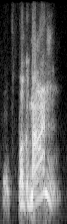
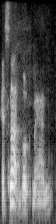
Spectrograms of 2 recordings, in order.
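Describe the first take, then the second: First: Loud mock German "Bookman"; put-on German accent on "Bookman"; mock German surname. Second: Said in the usual way. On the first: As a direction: punch out "Bookman" like a German, higher and louder. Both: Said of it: "saying my last name the wrong way".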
